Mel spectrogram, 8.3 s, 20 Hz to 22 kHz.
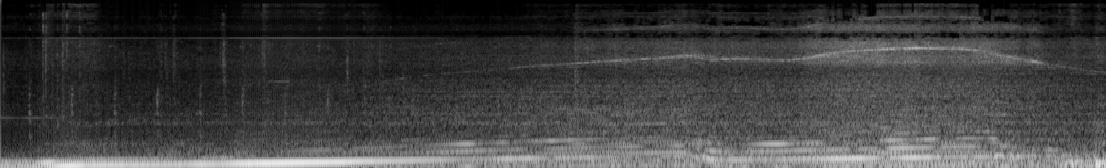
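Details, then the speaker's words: Toyota Supra A90/MKV 3.0 with newly installed 65 OMEGA (T51R) turbo kit, after leak check: revs climb and drop with a clear rising turbo whistle over the exhaust; pulls smoothly, healthy. "so you want to hear what t51r sounds like let's try"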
